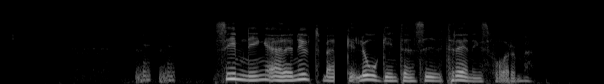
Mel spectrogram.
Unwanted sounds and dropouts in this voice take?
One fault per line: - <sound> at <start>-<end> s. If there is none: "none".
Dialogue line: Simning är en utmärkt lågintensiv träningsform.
- laugh at 1.4-1.8 s
- dropout at 3.3-3.5 s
